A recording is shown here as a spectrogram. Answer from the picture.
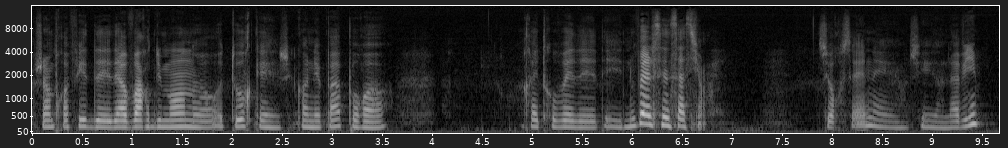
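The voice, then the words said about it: Argentine accent in French. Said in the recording (French): “J'ai un peu l'accent ... c'est un accent de quel pays? ... Argentine”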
